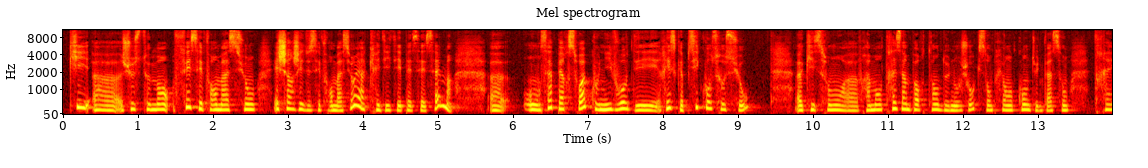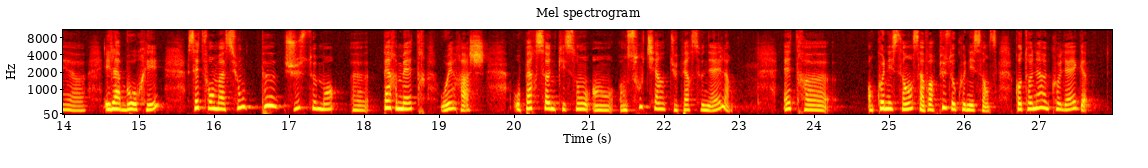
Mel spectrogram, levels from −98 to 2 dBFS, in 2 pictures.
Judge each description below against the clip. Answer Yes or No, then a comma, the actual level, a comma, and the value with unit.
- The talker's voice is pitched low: No, high, 205 Hz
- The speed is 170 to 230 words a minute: No, average, 155 wpm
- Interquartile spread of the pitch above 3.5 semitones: Yes, average, 4.4 semitones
